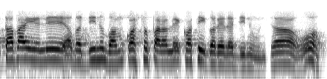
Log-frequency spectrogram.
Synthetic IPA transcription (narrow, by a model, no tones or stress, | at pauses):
t̪ʌpaĩleʌbʌd̪inubʱʌmkʌst̪opʌɾalekʌt̪iɡʌɾeɾʌd̪inuɦunt͡sʰʌɦo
